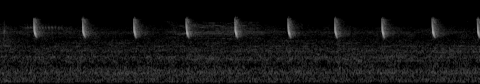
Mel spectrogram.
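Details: A hummingbird sound for attracting hummingbirds: a regular series of clipped, piercing chips, about two per second, with nothing else but soft background noise.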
